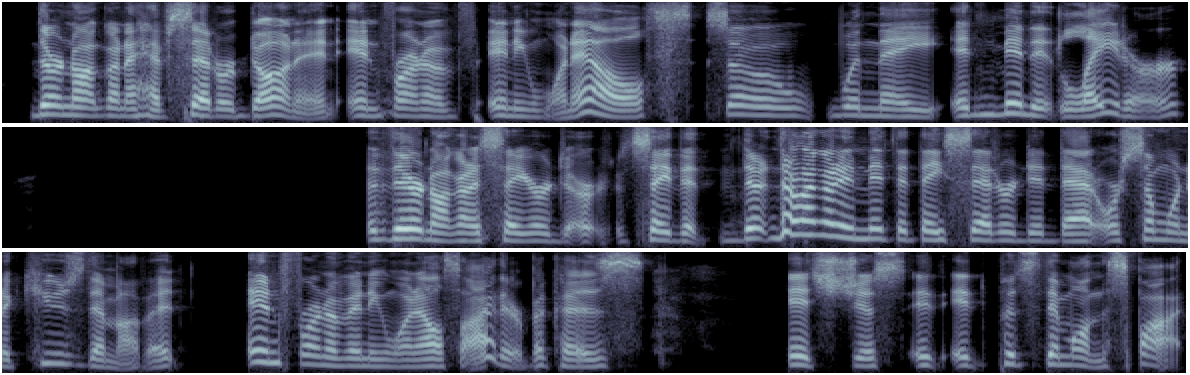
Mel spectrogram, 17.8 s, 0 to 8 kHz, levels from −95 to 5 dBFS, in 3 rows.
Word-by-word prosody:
they're 225 -1 +4
not 195 -2 +2
gonna 190 -2 +1
have 165 -3 -2
said 190 - +5
or 175 - -3
done 200 +4 +3
it - - -1
in 190 -1 +2
front 185 -3 -1
of 165 0 -6
anyone 180 -4 -2
else, 160 +3 +1
so 205 -5 -5
when 200 -1 -10
they 170 -2 -1
admit 220 +4 -1
it 185 - -2
later 180 +9 -2 1.9
they're 235 +1 +6
not 195 -2 +2
gonna 190 -1 +4
a - - -5
say 190 -1 +3
or 185 0 -2
d - - -10
or - - -6
say 205 +4 +5
that 185 - -2
they're 245 +6 +2
they're 300 - +5
not 340 0 +7
gonna 310 -3 +6
admit 240 -2 -1
that 220 -2 -5
they 215 -2 +1
said 205 -1 +1
or 200 0 -4
did 190 -1 -8
that 180 0 +3
or 195 - -7
someone 210 -5 -2
accused 235 +5 -7
them 170 -3 -5
of - - -9
it - - -6 0.3
in 280 -1 +4
front 225 -5 -3
of 190 - -4
anyone 175 -2 -4
else 175 0 -1
either 420 -2 -3
because, - - -1 0.7
it's 215 -3 +3
just 185 -1 -1
it 205 - -6
it 200 - -2
puts 235 -3 -1
them 225 -3 -3
on 195 - -5
the - - -10
spot. - - 0
195 Hz, 210 wpm, -24 LUFS, 180-220 Hz, 1.9 s, not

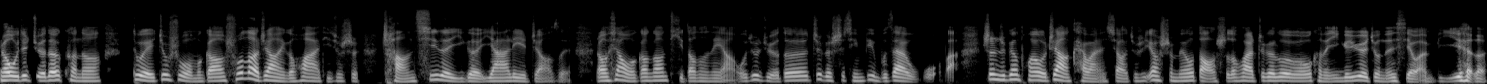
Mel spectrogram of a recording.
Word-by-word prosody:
然 190 - +8
后 195 - +10
我 - - +7
就 205 - +4
觉 175 -1 +1
得 195 +2 +7
可 185 - -3
能 155 0 -1 0.3
对， 195 -8 +4
就 230 +9 -1
是 215 -1 -4
我 165 -5 +1
们 145 +1 -7
刚 165 +2 +3
刚 175 - +2
说 250 +9 -1
到 270 -4 +6
这 195 0 +2
样 175 -3 +3
一 145 - -5
个 145 +1 -3
话 165 -3 0
题， 145 -1 -14
就 160 +2 -10
是 155 0 -10 0.2
长 135 +3 -1
期 215 +7 -4
的 200 -4 +4
一 145 -3 -3
个 145 -3 +1
压 155 +1 +1
力 155 -2 -1
这 130 - -10
样 - - -6
子。 - - -15 0.2
然 170 - 0
后 175 - +5
像 195 +2 +2
我 155 -3 -1
刚 175 +2 0
刚 185 +1 0
提 180 - -12
到 155 0 -2
的 150 -1 -8
那 145 - -7
样， - - -6
我 - - -7
就 215 +5 -2
觉 155 -6 -5
得 185 +5 +1
这 235 +5 -5
个 185 - -3
事 185 +2 -9
情 165 -1 -8
并 200 -1 -5
不 155 - -6
在 165 -3 +3
我 120 -4 -8 0.2
吧， - - -4 0.3
甚 240 -1 +2
至 210 - +1
跟 230 +1 +3
朋 200 -2 -2
友 185 -3 +4
这 225 - 0
样 190 -6 +6
开 155 -1 -4
玩 135 -1 -3
笑， 140 -1 -4
就 155 - -13
是 165 - -9
要 200 -1 +1
是 175 0 -7
没 165 +1 -4
有 180 - +2
导 135 -6 0
师 150 - -8
的 160 - -2
话， 165 -1 +3
这 160 - -8
个 175 0 +3
论 170 -1 +3
文 155 0 0
我 160 - 0
可 165 - -6
能 140 - -4
1 145 +1 -6
个 165 - 0
月 185 0 +4
就 165 -1 -3
能 145 +3 -3
写 160 - -2
完 - - -3
毕 145 -2 -16
业 175 +4 +5
了， - - +3
170 Hz, 385 characters per minute, -23 LUFS, 155-190 Hz, 0.3 s, 后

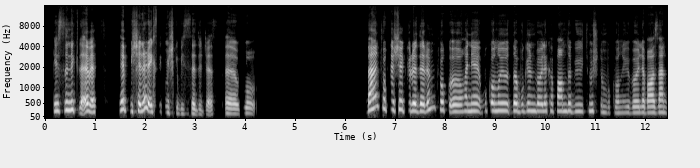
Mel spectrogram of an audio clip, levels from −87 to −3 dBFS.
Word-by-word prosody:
Kesinlikle, 260 +3 +2
evet, 205 -3 +6 0.4
hep 285 +1 +1
bir 225 - -5
şeyler 235 +3 +5
eksikmiş 215 - +1
gibi 160 -2 -15
hissedeceğiz. 150 -3 -6 0.2
Eee 160 -2 +2 0.2
bu 175 -2 -7 2.2
Ben 315 +8 +7
çok 315 -2 -6
teşekkür 275 -2 -2
ederim. 245 +7 +3
Çok, 270 -1 -3
uuu, 220 +1 0
hani 240 -1 -1
bu 250 - -17
konuyu 250 -1 -1
da 245 -3 +3
bugün 240 +1 -5
böyle 240 0 -1
kafamda 235 -1 -3
büyütmüştüm, 225 -3 -9
bu 180 - -20
konuyu, 185 +1 -12
böyle 190 0 -3
bazen 190 0 +1
235 Hz, 135 wpm, -22 LUFS, 190-250 Hz, 2.2 s, Ben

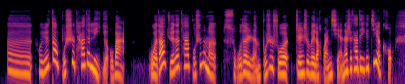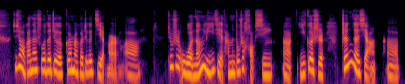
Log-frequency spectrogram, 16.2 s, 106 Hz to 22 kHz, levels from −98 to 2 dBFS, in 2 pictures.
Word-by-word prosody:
呃， 215 -5 -4
我 225 - -4
觉 250 - -1
得 315 - +1
倒 445 +1 +5
不 - - -6
是 420 - -1
他 350 -1 +1
的 380 -2 0
理 245 - +4
由 - - -6
吧。 195 +1 +1 0.5
我 - - 0
倒 385 - +7
觉 220 - -1
得 315 +2 +2
他 335 0 +2
不 - - -10
是 350 - -6
那 375 - -2
么 210 - +1 0.2
俗 180 - -8
的 220 -1 +2
人， 175 - -5
不 190 - -7
是 300 +7 -3
说 205 -6 +1
真 210 0 0
是 220 0 -2
为 200 -1 +1
了 175 - +1
还 165 0 -6
钱， 200 - -6
那 235 - +2
是 275 - -2
他 285 +1 +2
的 285 - -1
一 265 - -1
个 295 - -1
借 440 +10 +3
口。 - - -8 0.5
就 300 - -2
像 325 -2 +6
我 250 - +3
刚 225 +3 +1
才 260 +1 +4
说 255 -1 +1
的 250 0 +5
这 240 -1 +1
个 200 -2 +3
哥 245 +5 0
们 250 -2 +4
儿 - - -6
和 200 - -1
这 215 - -3
个 225 +1 +1
姐 190 -6 -1
们 - - -7
儿 - - -1
啊， 180 -1 -5 0.5
就 320 - -2
是 325 -1 -1
我 205 -4 +4
能 185 - +3
理 250 -7 +4
解 215 -7 -1
他 210 - -8
们 215 +1 +1
都 225 - -2
是 285 - -1
好 - - -5
心。 185 0 -4 0.2
啊， 170 -4 -3
一 195 +1 -5
个 260 +2 +5
是 195 -5 +2 0.3
真 330 +9 +5
的 295 - +6
想， 205 - 0 0.2
啊， - - -5
230 Hz, 295 characters per minute, -24 LUFS, 200-290 Hz, 0.5 s, 倒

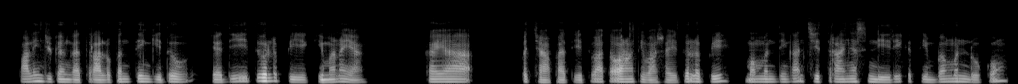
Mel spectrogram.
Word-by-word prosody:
paling 125 +3 0
juga 125 -1 0
enggak 115 -2 0
terlalu 110 -1 +2
penting 125 +1 +1
gitu. 120 +1 -1 0.2
Jadi 115 +5 0
itu 160 - +2
lebih 125 -10 +4
gimana 115 +4 +2
ya, 105 -5 0 0.7
kayak 125 -1 +3 0.5
pejabat 105 0 0
itu 100 -10 -4
atau 60 - +4
orang 125 0 +4
dewasa 105 -3 -3
itu 105 - 0
lebih 130 +3 0 0.2
mementingkan 125 +2 -1
citranya 130 -1 -2
sendiri 120 -1 -1
ketimbang 125 -2 -4
mendukung 120 +2 -2
125 Hz, 140 wpm, -25 LUFS, 110-130 Hz, 0.7 s, lebih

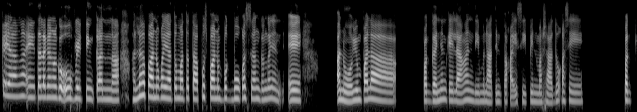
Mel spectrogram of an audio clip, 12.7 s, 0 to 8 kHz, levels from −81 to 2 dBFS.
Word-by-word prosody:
Kaya 315 -2 +3
nga 310 0 -2
eh, 280 0 +1
talaga 280 0 +4
nag-o-overthink 255 -3 +1
ka 240 0 +4
na, 225 -2 -1 0.3
"Hala, 310 +8 +3
paano 280 -2 +5
kaya 260 -2 +3
'to 260 - -1
matatapos, 255 +1 0
paano 255 -2 +4
'pag 250 0 -3
bukas 255 +1 -1
hanggang 240 -2 -4
ngayon" 250 -4 -4 0.2
Eh, 220 0 +5 0.7
ano, 200 -4 +3
yun 225 +1 -2
pala, 235 +2 +4 1.0
'pag 200 -1 -1
ganiyan, 225 +4 -2
kailangan 210 +1 -2
hindi 195 -1 -7
na 190 -2 -3
natin 185 +1 -12
pakaisipin 185 +5 -7
masyado 180 0 -5
kasi 195 -2 -8 0.8
'pag 215 -1 +2
235 Hz, 145 wpm, -23 LUFS, 205-260 Hz, 1.0 s, paano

